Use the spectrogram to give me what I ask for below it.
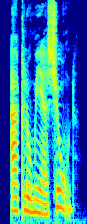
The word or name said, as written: agglomeration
